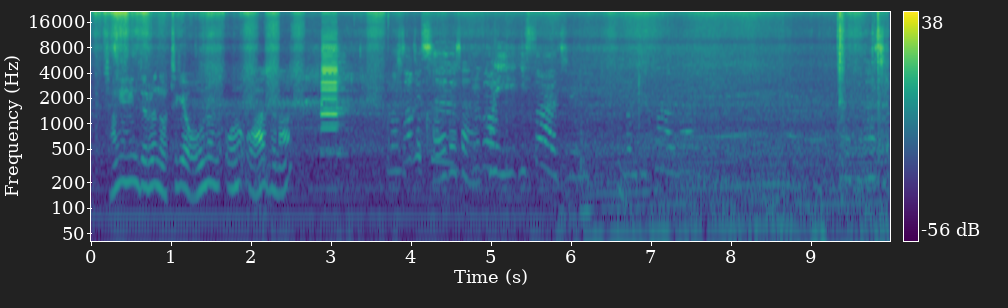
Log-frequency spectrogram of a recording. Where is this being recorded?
in a car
